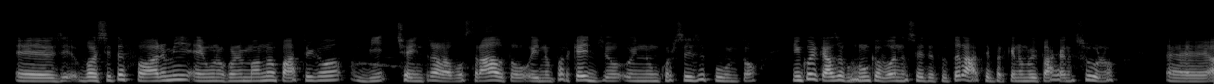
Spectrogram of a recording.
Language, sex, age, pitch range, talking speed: Italian, male, 20-39, 155-185 Hz, 180 wpm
